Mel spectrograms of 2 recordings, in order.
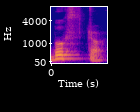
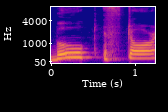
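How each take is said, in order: First: "বুকস্টোর" run together, the s joined to book; linked bookstore. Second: "বুক স্টোর" as two separate words, higher and louder; split book store. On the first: Teacher showing learners the correct linked pronunciation. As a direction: glide "বুকস্টোর" as one word. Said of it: "হয় বুকস্টোর". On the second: Teacher showing learners the pronunciation to avoid. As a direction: break "বুক স্টোর" apart, the wrong way. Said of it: "এই রূপে আ-, আসলে উচ্চারণটা হয় না". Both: Shown as a demonstration.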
